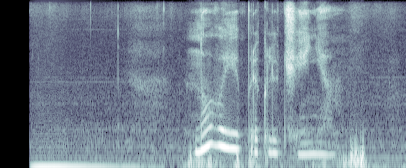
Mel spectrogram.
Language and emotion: Russian, sad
